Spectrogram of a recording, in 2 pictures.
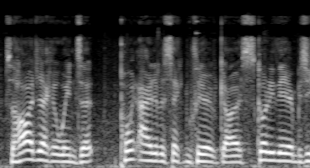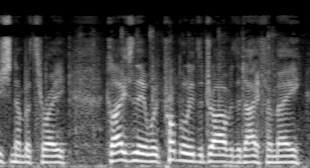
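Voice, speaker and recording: An upbeat man runs through the race results, his voice croaky and slightly higher than most. He chats easily with his audience. There is a faint noise under the recording. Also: very fast, darkish tone. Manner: upbeat, chatty, reads out chat. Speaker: race commentator. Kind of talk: live sim racing commentary.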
